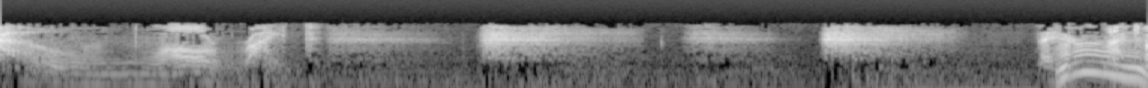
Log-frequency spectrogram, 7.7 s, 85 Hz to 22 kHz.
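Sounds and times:
deep airy breaths: 2.1s - 6.9s
speech: 7.0s - 7.6s.

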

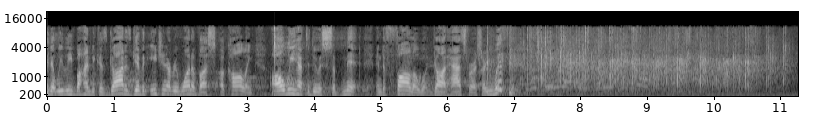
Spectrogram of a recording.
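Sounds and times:
speech: 0.0s - 7.2s
audience clapping: 6.6s - 11.2s.

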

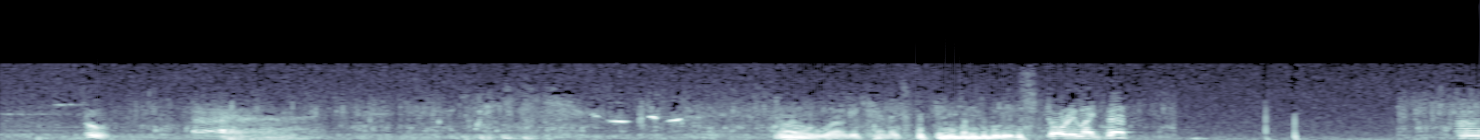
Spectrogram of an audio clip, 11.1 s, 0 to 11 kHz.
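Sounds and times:
faint chirps: 0.0s - 2.4s, 3.2s - 5.5s
shower water running: 0.0s - 9.0s
speech: 0.6s - 0.9s, 6.2s - 8.6s
whistling sliding tones: 4.1s - 5.4s.

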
